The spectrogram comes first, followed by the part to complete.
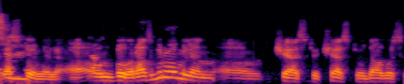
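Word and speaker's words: Гостомеле: напряженная, особенно после того, как десант вот в Гастомеле, правильно ударение ставлю? Да, в Гастомеле.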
